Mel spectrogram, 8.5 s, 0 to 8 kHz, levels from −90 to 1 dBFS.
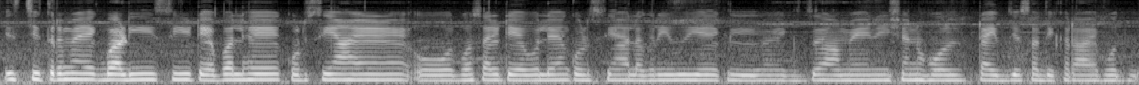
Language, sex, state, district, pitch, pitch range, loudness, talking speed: Hindi, female, Himachal Pradesh, Shimla, 190 Hz, 185-200 Hz, -17 LUFS, 195 wpm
